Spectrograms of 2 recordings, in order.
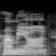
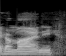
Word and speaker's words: Hermione: to her class and she pronounced it Herion. My daughter comes home and goes, "Oh man, my teacher has no idea how to say Hermione."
